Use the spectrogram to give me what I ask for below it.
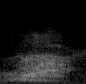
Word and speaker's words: Ruach: Ruach. – Say it like this. Ruach. – Ruach. – Sounds like you're getting ready to spit. Ruach.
